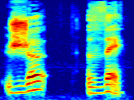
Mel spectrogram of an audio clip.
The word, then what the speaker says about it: je vais: The first form is je vais. Okay, so remember, final S not pronounced here.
